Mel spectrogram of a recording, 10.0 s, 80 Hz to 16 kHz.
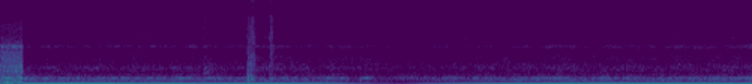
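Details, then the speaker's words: Window air conditioner running on a hot day and blowing 48-degree air: loud, steady, rough droning hum from a worn fan motor bearing; fan speeds barely differ. "That bearing noise is so freaking loud. I can hear it from all the way down here."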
